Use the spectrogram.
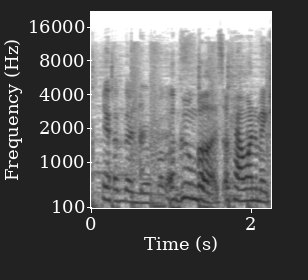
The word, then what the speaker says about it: Goombas: Goombalas? Yeah, they're Goombas. Goombas. Okay, I want to make sure I was getting the pronunciation right there.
